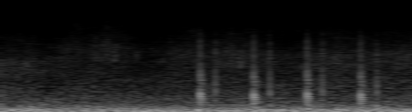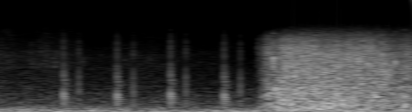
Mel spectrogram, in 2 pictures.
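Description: Footsteps run on concrete.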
